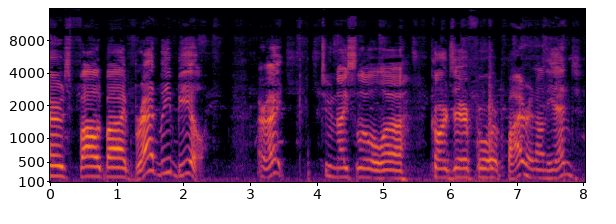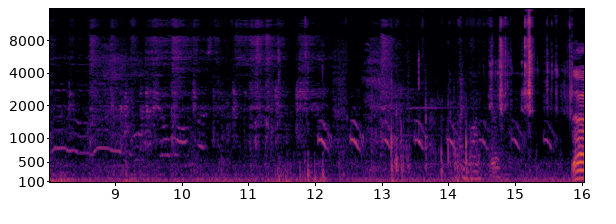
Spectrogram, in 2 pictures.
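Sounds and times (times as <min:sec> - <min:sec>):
faint background music: 0:00.0 - 0:16.0.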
